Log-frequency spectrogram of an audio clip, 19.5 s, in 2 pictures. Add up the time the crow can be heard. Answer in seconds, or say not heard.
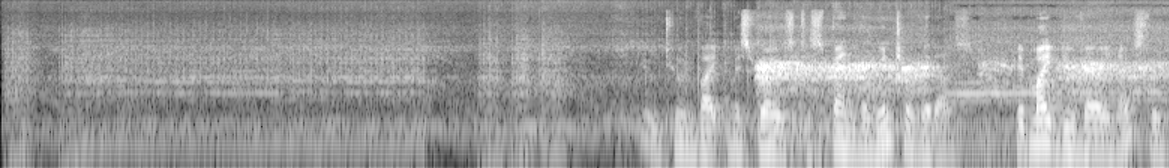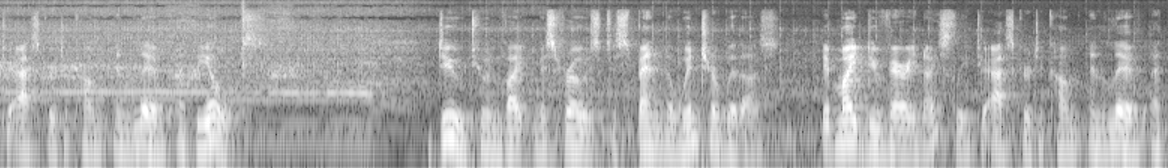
6 s.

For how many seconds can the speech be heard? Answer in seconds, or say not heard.
13 s.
